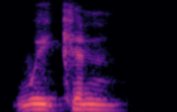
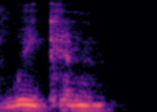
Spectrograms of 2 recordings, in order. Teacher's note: So the words in that sentence that don't carry meaning, like can, we can, becomes we can. So I'm changing the pronunciation of the word can to kun. This is called a weak form, okay? And it only happens with words that don't carry meaning.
